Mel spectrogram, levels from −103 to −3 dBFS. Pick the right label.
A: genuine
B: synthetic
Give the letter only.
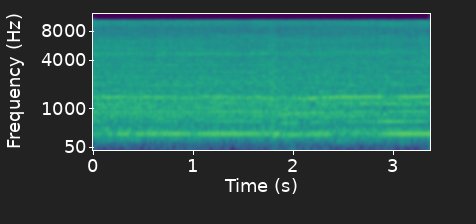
A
